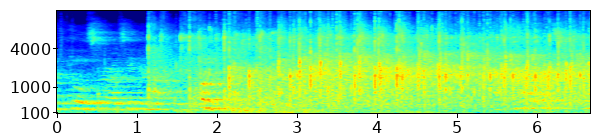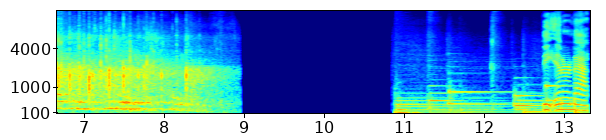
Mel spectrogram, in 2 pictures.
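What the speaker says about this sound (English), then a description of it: "a further round of applause for our speaker now" Audience at a King's College London colloquium applauds a speaker in a sustained round of clapping that fades out, followed by silence and then music.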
